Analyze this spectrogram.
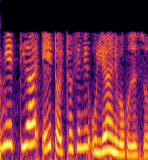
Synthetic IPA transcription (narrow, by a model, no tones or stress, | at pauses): mietijaejtɔjtʰːɔkʰiniʔulijaanibɔkʰuzisʊ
